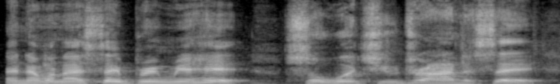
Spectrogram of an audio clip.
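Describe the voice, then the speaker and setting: A woman with a New York accent and a deep, authoritative way of talking, speaking emphatically and repeating phrases for stress in a casual podcast conversation. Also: fairly even intonation, fairly quick, bright, forceful tone, breathy edge. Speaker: music industry guest.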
